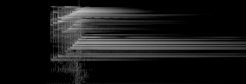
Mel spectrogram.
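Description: A bright, shimmering chime sound effect for a logo intro. It strikes about half a second in with many high ringing tones, then slowly fades away.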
